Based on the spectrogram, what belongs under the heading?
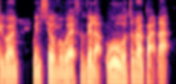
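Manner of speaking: ordinary talk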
